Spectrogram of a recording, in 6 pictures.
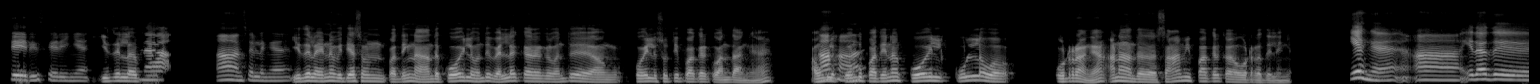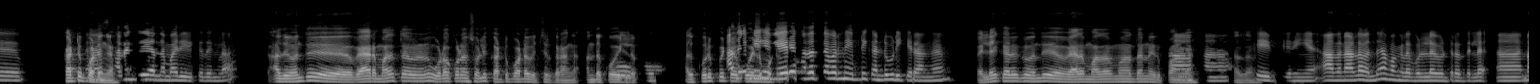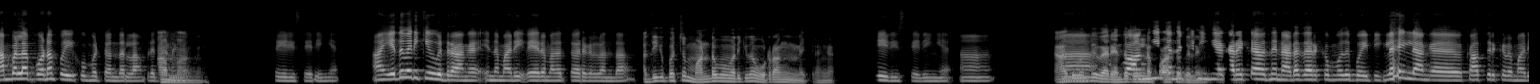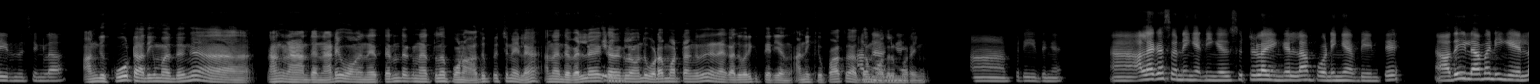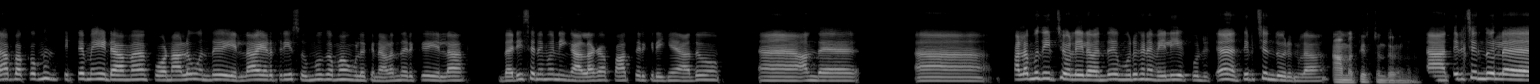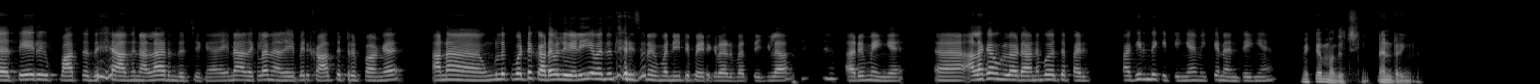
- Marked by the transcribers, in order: drawn out: "ஏதாவது"; other noise; "விடக்கூடாதுன்னு" said as "வுடக்கூடாதுனு"; "நம்மளாம்" said as "நம்பளா"; "விட்றாங்க" said as "வுட்றாங்க"; laughing while speaking: "போயிட்டீங்களா?"; unintelligible speech; laughing while speaking: "பாத்தது"; laughing while speaking: "உங்களுக்கு மட்டும், கடவுள் வெளிய வந்து, தரிசனம் பண்ணிட்டு போயிருக்குறாரு, பாத்தீங்களா"
- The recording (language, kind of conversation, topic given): Tamil, podcast, சுற்றுலாவின் போது வழி தவறி அலைந்த ஒரு சம்பவத்தைப் பகிர முடியுமா?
